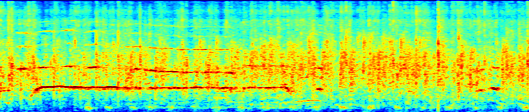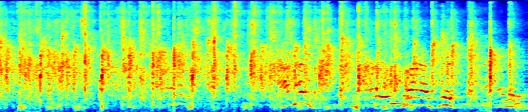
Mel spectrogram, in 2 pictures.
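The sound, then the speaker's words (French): A church audience applauds loudly while acclaiming God during worship, a thick, steady roar of clapping that lasts throughout, with voices calling out over it. “Tu vas acclamer ton Dieu très très fort. C'est ton Dieu. C'est pas le Dieu de qui que ce soit, c'est ton Dieu. Il est à toi. Acclame-le très fort.”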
